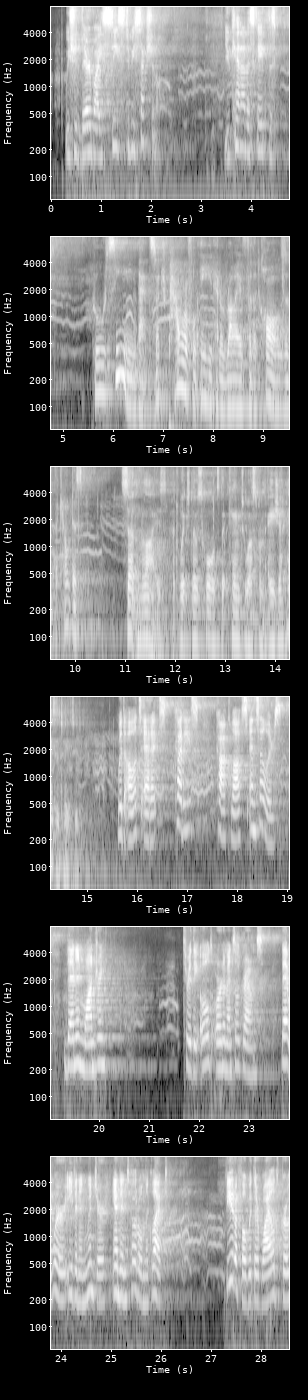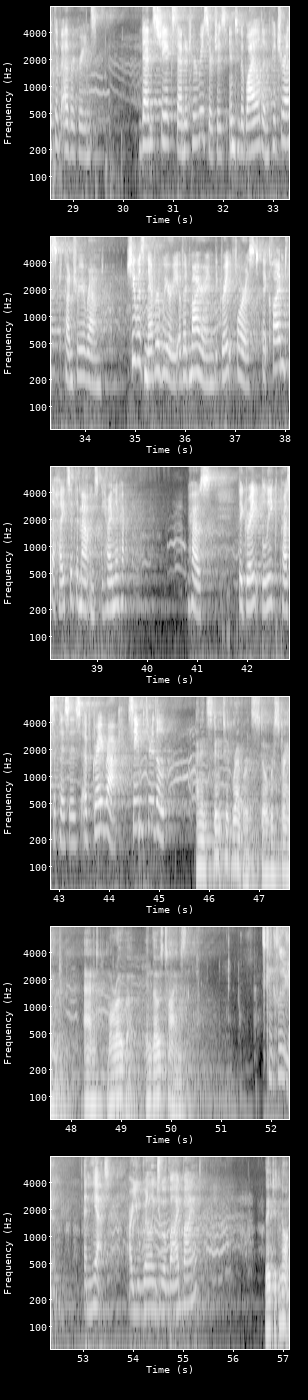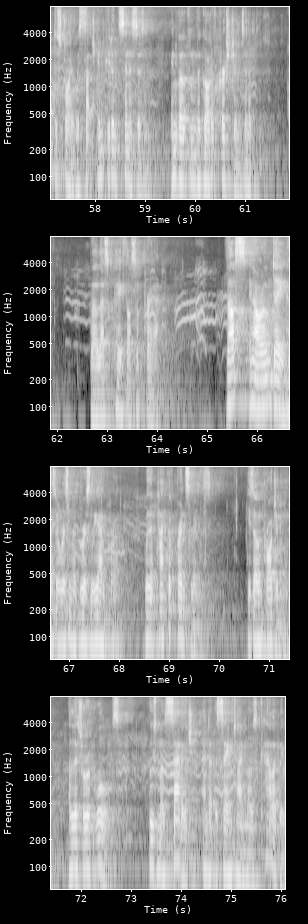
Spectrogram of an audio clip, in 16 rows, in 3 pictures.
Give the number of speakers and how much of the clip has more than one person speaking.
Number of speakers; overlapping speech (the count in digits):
4, no overlap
